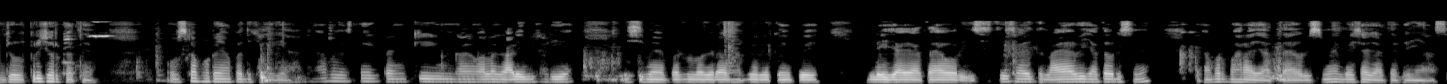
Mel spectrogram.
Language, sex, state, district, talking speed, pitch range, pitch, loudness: Hindi, male, Bihar, Supaul, 230 wpm, 110-130 Hz, 115 Hz, -17 LUFS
